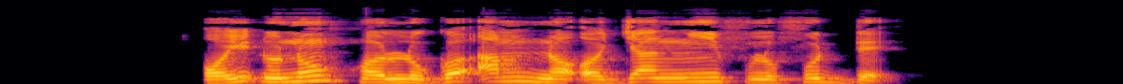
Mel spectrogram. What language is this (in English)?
Borgu Fulfulde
